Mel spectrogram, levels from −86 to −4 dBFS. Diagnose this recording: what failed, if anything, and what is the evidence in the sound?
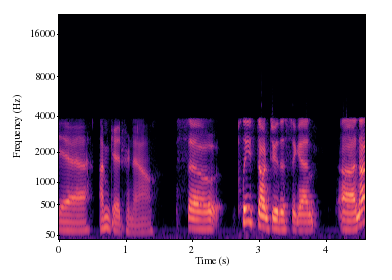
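Nothing stood out on listening to this telephone-band speech recording.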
